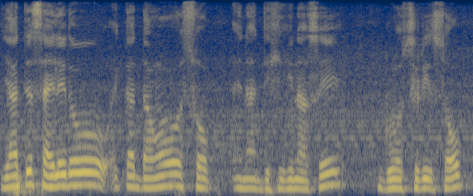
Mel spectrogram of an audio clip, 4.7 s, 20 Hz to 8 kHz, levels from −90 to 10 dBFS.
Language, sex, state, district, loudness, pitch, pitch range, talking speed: Nagamese, male, Nagaland, Dimapur, -16 LUFS, 155 Hz, 140-175 Hz, 150 wpm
